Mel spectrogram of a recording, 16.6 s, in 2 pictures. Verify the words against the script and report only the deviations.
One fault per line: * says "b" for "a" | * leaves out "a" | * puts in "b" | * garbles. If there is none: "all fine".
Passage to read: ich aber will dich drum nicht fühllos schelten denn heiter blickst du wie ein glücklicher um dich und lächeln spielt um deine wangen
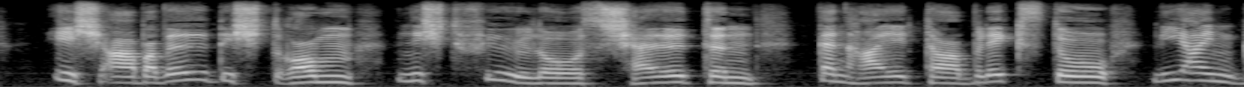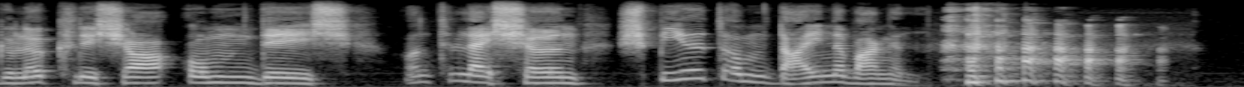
all fine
